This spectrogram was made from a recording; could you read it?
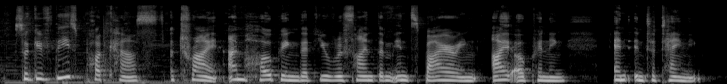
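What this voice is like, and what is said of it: Thick foreign accent. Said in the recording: “my thick accent”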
